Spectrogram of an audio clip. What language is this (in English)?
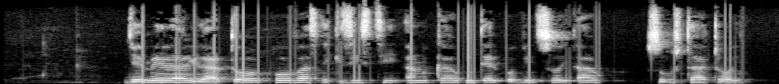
Esperanto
